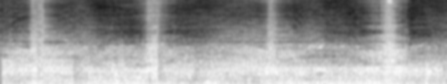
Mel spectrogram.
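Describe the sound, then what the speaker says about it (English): Knife blade sharpened on a sharpening stone, four rhythmic rasping strokes of even length separated by brief pauses, close and clear with no voices. "Again, apply pressure on the stroke that takes metal off of the knife."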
